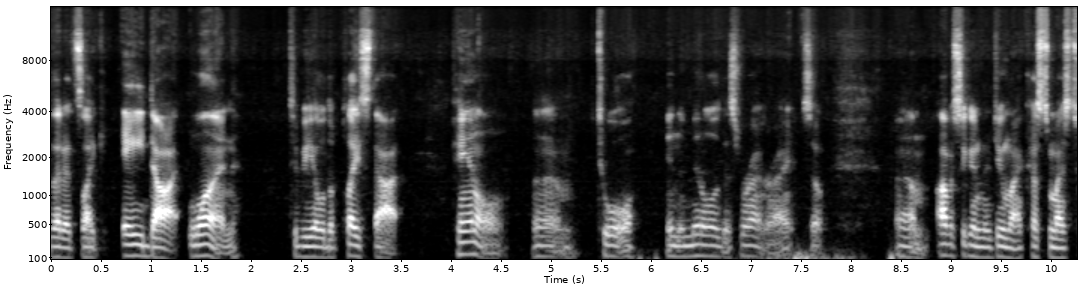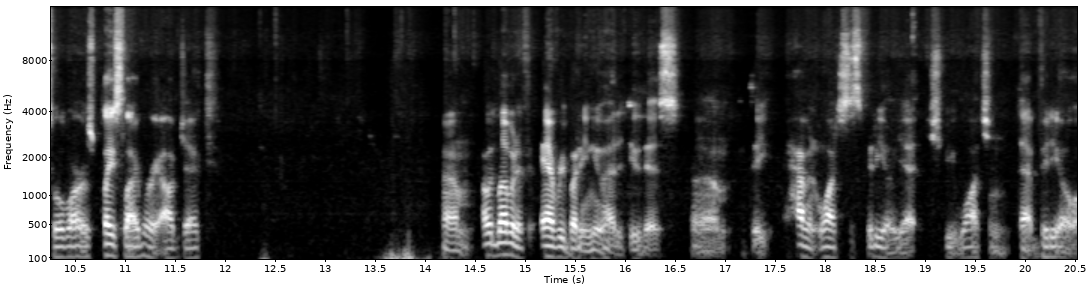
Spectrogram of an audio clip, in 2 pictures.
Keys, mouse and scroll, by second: 4.1 right click, 7.4 click, 12.4 click, 13.1-15.3 typing, 17.2 click, 18.3 click.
